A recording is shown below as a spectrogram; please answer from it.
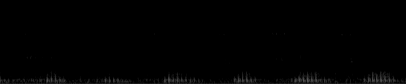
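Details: Purring from a female Abyssinian cat minutes before delivering her first litter. Six throaty, low buzzing bursts come in four seconds, roughly one every two-thirds of a second, with faint soft clicks above.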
